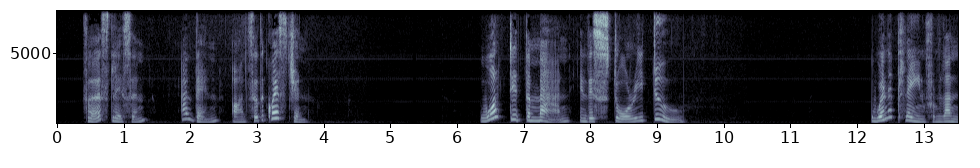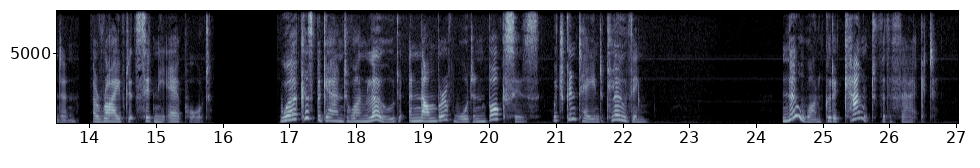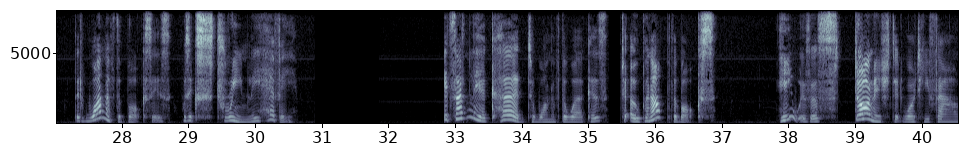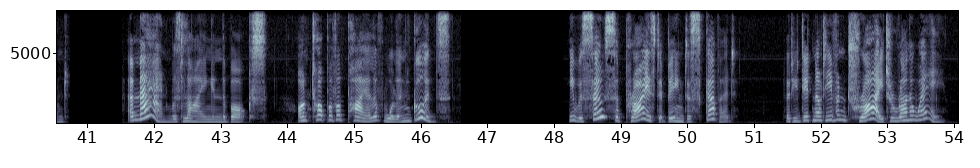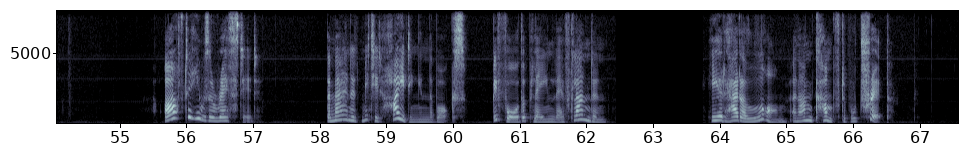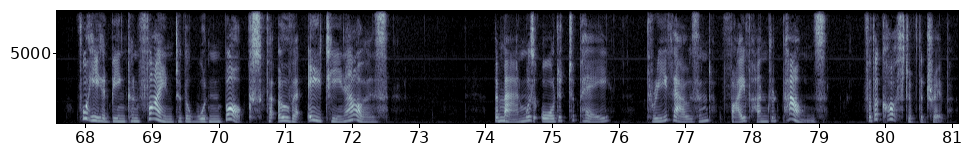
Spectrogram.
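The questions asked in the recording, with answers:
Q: What did the man in this story do?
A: He hid in a wooden box on a plane from London to Sydney to travel without a ticket.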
